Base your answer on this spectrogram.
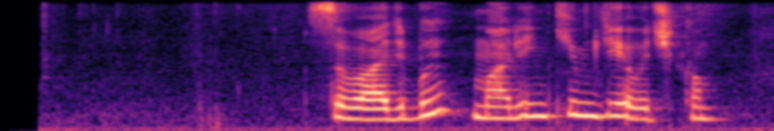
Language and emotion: Russian, positive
